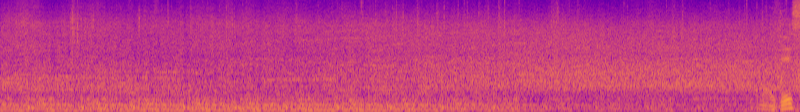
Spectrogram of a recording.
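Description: Steady din of an ice hockey arena crowd, many voices blending into an even roar, with a few faint clacks of sticks and puck on the ice.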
